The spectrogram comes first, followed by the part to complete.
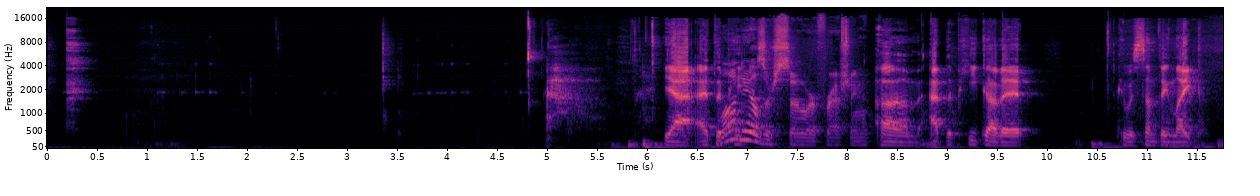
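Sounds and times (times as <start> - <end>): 
glasses clinking in a toast: 0.0 - 2.9, 3.5 - 5.0
soft low hum: 0.0 - 11.7
speech: 6.2 - 9.9, 10.8 - 11.6.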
